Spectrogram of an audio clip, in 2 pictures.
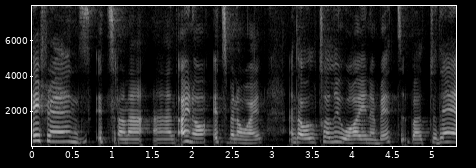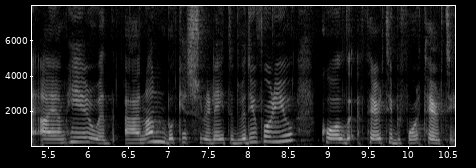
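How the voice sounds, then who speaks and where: A woman with an Arabic accent speaks at a moderate pace with lively intonation on a very clean recording with a silent background. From Jordan. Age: 20s. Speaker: book youtuber. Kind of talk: casual vlog monologue.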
